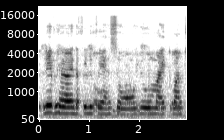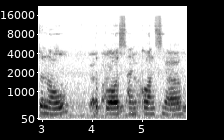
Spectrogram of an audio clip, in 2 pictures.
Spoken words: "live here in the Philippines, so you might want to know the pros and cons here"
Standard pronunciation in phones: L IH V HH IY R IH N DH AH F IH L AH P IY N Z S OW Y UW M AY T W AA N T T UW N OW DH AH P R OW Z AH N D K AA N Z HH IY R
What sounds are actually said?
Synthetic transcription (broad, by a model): L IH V HH IY R IH N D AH F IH L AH P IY N S OW Y UW M AY T W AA N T T UW N OW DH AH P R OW S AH N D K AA N S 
